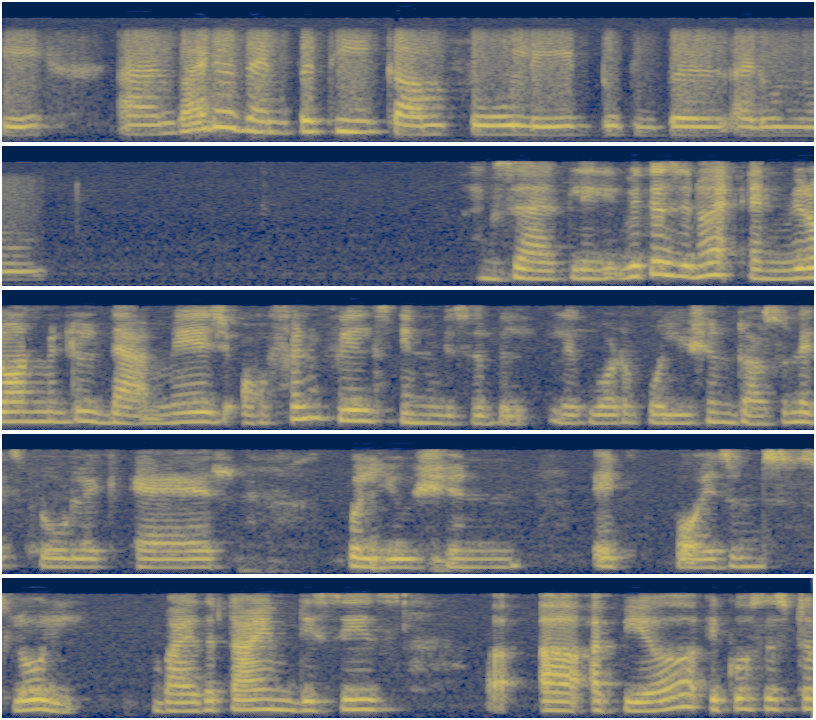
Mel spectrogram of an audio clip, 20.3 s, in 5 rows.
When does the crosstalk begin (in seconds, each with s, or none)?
none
